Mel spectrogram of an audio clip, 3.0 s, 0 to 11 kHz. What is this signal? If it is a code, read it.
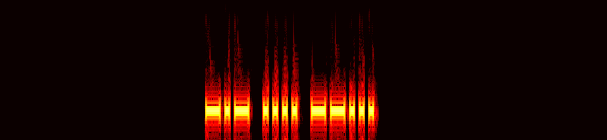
Morse code, heard as a keyed tone, about 52 wpm, 700 Hz. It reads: KH7
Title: USA Call Sign Prefixes - Repeated 2x - 50wpm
